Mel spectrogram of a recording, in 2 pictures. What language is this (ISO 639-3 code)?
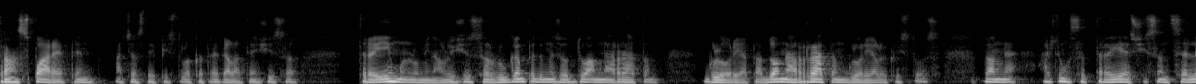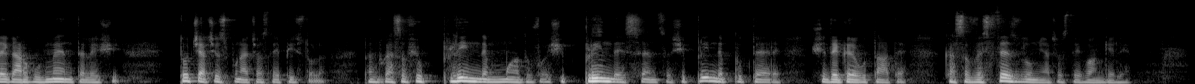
ron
